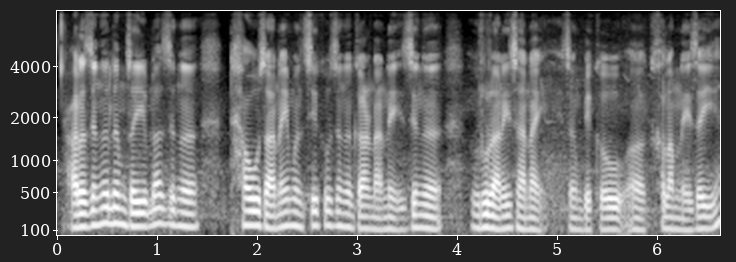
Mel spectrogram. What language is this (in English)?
Bodo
